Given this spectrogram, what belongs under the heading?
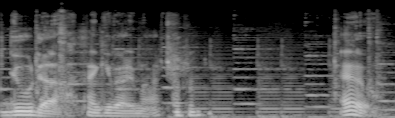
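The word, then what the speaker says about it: Gouda: whiskers sorry oh okay whatever it's pronounced guda thank you very much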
